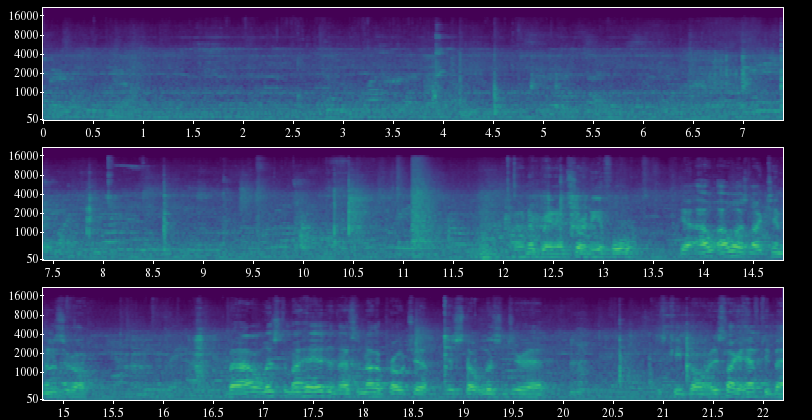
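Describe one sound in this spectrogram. Cutlery clinks and scrapes on plates.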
